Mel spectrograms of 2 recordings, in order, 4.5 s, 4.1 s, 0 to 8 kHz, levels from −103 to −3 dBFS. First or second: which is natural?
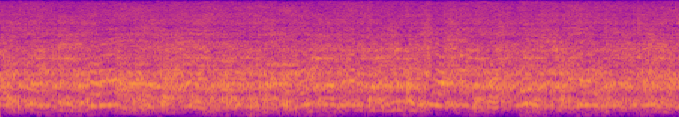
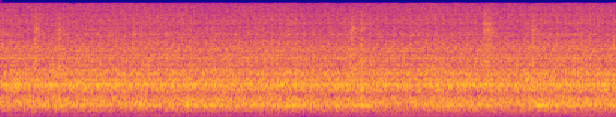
second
